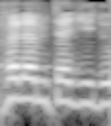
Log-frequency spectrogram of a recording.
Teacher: ميم ساكنة جاء بعدها التاء إظهار شفوي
